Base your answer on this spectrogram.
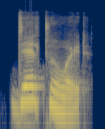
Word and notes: deltoid: Indian

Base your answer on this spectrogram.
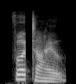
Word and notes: fertile: Indian

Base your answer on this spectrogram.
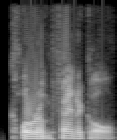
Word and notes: chloramphenicol: American English

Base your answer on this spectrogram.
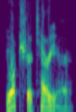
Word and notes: Yorkshire terrier: American English

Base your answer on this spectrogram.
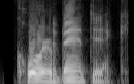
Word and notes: corybantic: American English

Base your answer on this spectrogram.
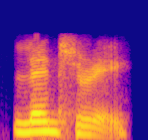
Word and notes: lingerie: Indian

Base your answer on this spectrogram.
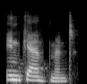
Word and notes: Encampment: Indian

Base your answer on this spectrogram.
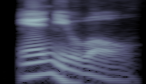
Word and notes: annual: American English

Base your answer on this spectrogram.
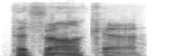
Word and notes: Petrarcha: British English

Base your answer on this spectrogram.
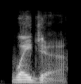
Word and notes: wager: British English

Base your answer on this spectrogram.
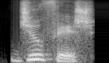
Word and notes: jewfish: Indian

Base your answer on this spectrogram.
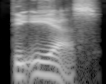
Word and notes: DES: American English

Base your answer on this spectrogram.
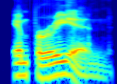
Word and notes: empyrean: American English

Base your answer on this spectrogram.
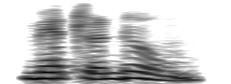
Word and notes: metronome: Indian

